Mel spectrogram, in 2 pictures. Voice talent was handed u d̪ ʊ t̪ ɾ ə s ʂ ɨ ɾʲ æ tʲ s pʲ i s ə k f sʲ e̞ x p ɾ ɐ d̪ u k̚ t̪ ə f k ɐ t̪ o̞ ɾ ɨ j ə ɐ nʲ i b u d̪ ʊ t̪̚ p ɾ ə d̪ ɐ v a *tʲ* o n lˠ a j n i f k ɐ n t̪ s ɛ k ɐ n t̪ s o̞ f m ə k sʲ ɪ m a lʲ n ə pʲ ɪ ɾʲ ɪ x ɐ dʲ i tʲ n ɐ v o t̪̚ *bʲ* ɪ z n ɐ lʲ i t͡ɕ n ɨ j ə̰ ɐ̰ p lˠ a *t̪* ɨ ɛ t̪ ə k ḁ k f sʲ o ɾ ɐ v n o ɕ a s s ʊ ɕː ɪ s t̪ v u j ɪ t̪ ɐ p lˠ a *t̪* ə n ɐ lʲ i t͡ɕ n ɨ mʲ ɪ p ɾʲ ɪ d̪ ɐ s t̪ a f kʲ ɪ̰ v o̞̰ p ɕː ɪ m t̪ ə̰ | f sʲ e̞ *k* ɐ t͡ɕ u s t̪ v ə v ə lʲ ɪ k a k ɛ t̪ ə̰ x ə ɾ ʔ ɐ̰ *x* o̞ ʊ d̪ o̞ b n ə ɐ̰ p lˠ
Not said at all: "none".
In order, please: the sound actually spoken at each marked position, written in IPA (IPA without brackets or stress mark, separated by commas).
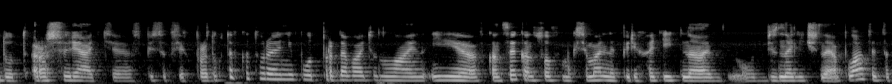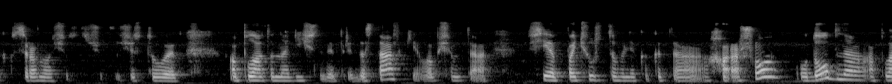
tʲ, bʲ, t̪, t̪, p, ʂ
